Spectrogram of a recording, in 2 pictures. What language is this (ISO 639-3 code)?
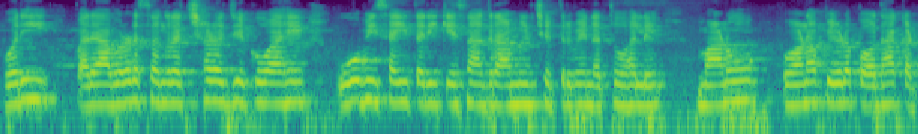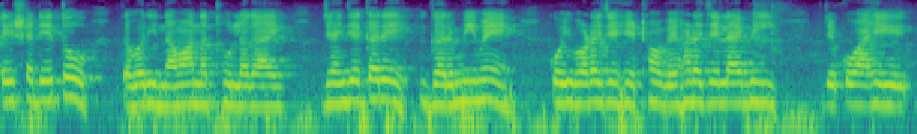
snd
